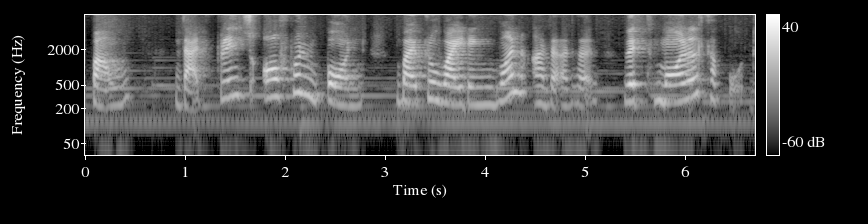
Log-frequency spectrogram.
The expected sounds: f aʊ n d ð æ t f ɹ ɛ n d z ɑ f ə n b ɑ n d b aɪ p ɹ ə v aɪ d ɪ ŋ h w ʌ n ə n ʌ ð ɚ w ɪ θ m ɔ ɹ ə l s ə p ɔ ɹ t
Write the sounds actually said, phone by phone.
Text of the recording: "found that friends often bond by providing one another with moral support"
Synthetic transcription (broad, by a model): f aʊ n d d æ t p ɹ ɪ n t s ɑ f ə n b ɑ n d b aɪ p ɹ ə v aɪ d ɪ ŋ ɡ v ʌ n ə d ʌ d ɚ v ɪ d m ɔ ɹ ə l s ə p ɔ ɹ t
